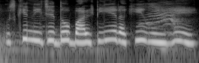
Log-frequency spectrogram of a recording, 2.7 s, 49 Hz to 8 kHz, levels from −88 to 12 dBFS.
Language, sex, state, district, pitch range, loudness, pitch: Hindi, female, Madhya Pradesh, Bhopal, 265-315 Hz, -17 LUFS, 290 Hz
